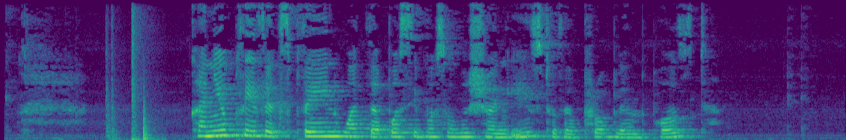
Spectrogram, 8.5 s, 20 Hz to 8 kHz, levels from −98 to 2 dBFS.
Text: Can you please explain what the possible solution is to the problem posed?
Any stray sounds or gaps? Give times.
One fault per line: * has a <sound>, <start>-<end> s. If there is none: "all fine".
* has a squeak, 1.0-1.7 s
